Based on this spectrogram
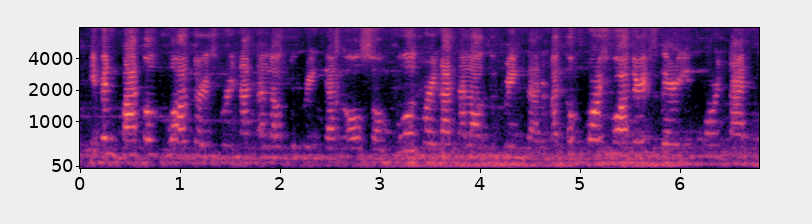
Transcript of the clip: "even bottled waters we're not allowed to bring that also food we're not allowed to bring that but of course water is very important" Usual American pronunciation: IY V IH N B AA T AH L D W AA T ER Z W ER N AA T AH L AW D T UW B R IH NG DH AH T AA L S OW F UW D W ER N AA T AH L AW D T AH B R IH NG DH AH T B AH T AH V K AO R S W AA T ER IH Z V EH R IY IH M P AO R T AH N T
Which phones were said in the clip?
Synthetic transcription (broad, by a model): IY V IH N B AA T AH L D W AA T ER S W ER N AA T AH L AW D T UW B R IH NG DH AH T AA L S OW F UW D W ER N AA T AH L AW D T AH B R IH NG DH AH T B AH T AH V K AO R S W AA T ER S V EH R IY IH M P AO R T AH N T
